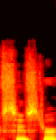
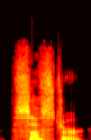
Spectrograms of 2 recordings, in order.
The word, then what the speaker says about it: Suster: The um the AI told me definitively when I asked that your name is pronounced uh Suster.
